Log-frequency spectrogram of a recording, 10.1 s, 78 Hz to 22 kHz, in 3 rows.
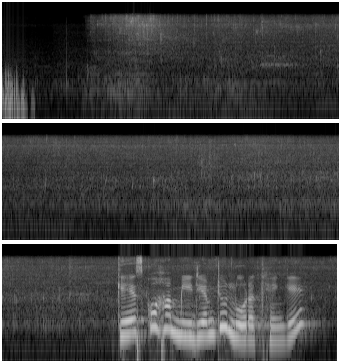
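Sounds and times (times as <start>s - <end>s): potatoes sizzling in hot oil: 2.6s - 10.0s.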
